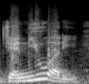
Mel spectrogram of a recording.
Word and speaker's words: January: देखें ताकि आप इंग्लिश में उनकी स्पेलिंग और प्रोनाउंसिएशन ठीक से कर पाएँ। तो पहला महीना है JANUARY, जिसको बोलते हैं जेन्युअरी।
